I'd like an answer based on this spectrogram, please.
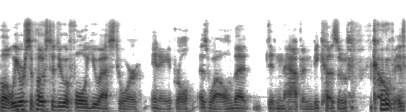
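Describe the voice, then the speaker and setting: A man with an American accent and an unremarkable speaking voice, fairly low in pitch, at a moderate pace with lively intonation. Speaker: metal musician. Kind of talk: casual interview.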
